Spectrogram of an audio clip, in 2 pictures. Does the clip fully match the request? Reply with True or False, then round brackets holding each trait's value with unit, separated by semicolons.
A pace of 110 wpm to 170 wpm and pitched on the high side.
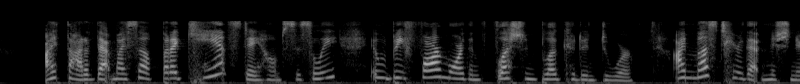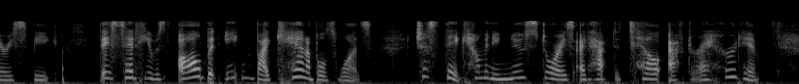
False (190 wpm; 255 Hz)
